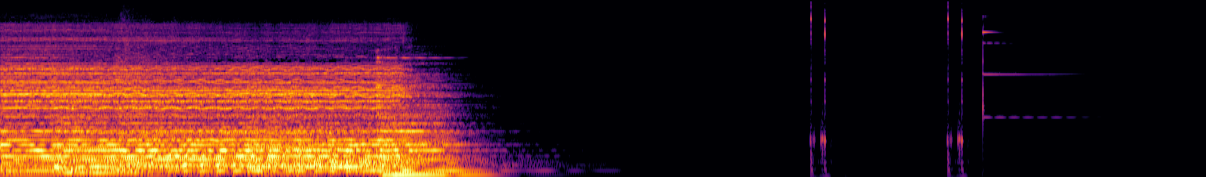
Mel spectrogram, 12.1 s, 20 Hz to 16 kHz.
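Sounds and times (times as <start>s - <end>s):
bright bell ding: 9.8s - 11.3s.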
